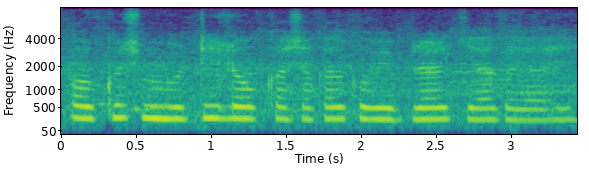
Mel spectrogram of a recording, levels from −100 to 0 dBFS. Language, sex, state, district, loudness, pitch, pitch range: Hindi, female, Arunachal Pradesh, Papum Pare, -14 LUFS, 250 Hz, 240-255 Hz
